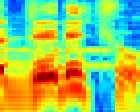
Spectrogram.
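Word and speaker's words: Jericho: या फलस्तीन हो इसने जेरिको या जेरीचो जो भी इसका उच्चारण भाषा में किया जाता है जे आर आई सी एच ओ जेरीचो या जेरिको जहां तक जेरिको होना चाहिए उच्चारण यह फलस्तीन का प्रांत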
